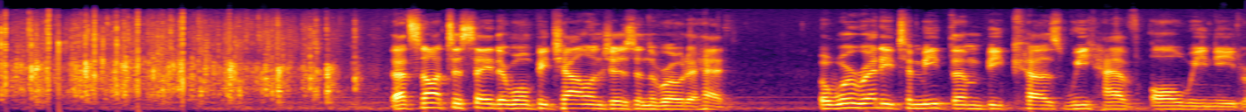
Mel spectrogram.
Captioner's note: applause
